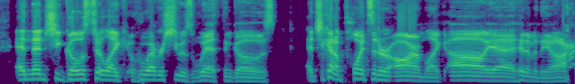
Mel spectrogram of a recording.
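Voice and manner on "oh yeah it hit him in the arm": deflated, disappointed, let-down tone. Retelling how a fan reacted to a replay: imitating a disappointed fan. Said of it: "you feel the disappointment in her".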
